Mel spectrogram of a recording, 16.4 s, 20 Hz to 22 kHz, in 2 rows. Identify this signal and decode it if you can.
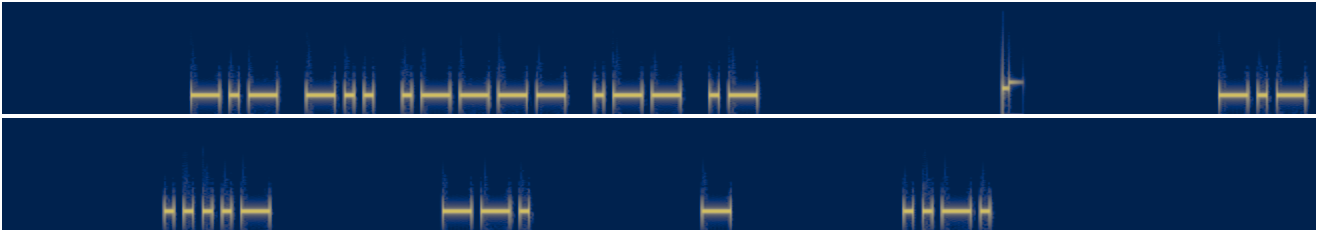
Morse code, heard as a keyed tone, about 20 wpm, spaced as for 10 wpm, 700 Hz. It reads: KD1WA K4GTF
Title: USA Call Signs - 5 Characters - 6x Character Spacing - 20wpm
